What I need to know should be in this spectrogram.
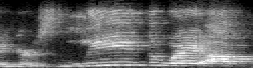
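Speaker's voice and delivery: ordinary delivery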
